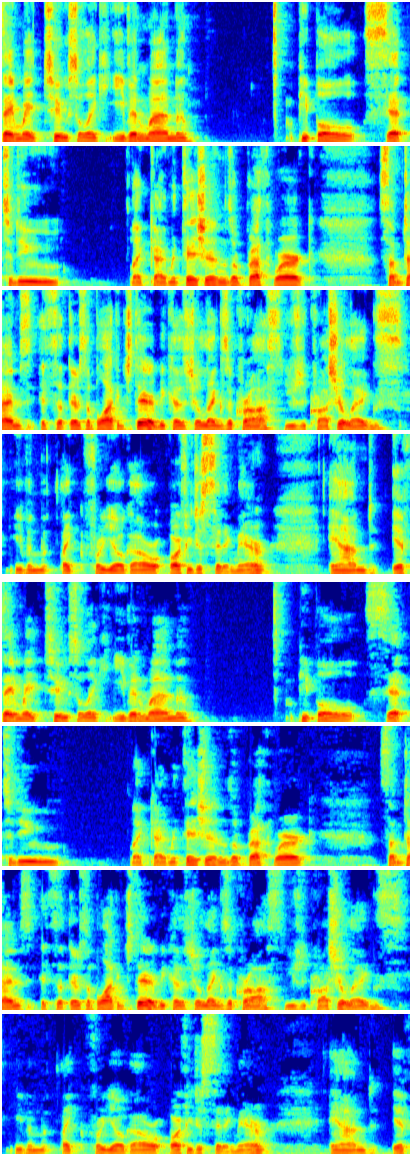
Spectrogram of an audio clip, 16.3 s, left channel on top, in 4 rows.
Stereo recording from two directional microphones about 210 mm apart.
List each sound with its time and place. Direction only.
0.0 s speech: 20° left (ahead or behind)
